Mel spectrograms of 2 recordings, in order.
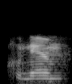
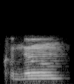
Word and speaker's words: Khnum: is Kunwem, often pronounced Kunwem or Khnum. The whites and their offspring didn't understand how to pronounce the name. When they transliterate the name, they typically simply use the consonants.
